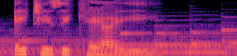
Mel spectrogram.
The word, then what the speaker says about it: Hezekiah: Pronunciation, Hezekiah.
